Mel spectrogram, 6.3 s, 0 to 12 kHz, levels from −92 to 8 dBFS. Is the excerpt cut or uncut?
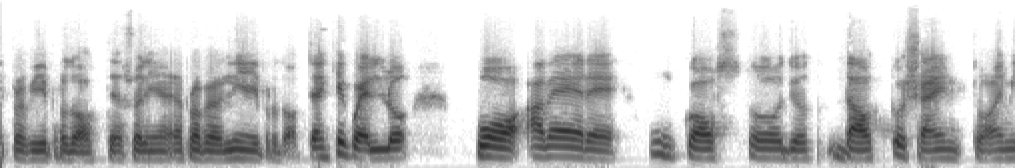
uncut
